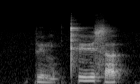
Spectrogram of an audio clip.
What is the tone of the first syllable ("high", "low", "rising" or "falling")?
low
